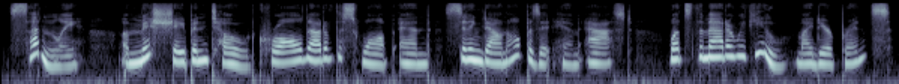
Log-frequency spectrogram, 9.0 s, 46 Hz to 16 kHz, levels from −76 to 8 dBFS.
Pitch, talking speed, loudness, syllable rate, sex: 230 Hz, 155 wpm, -17 LUFS, 4.4 syllables/s, female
